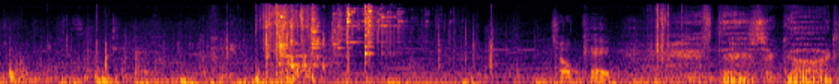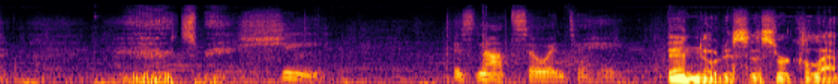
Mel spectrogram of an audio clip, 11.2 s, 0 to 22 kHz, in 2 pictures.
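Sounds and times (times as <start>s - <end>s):
drinking glass shattering: 1.7s - 2.9s
tinkling shards of a drinking glass: 1.8s - 3.0s
speech: 3.7s - 5.7s, 6.4s - 7.9s, 8.6s - 11.1s.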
